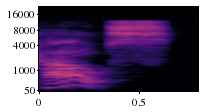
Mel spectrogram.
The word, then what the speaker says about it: house: So why is there a silent E at the end of the word house? Well, the word house ends in the sound S, and it's spelled with an S.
